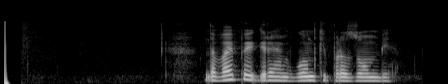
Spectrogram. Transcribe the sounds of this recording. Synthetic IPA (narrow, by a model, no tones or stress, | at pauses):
d̪ɐvajpoiɡɾaɛmvɡonkʲipɾɐzɔmbʲi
